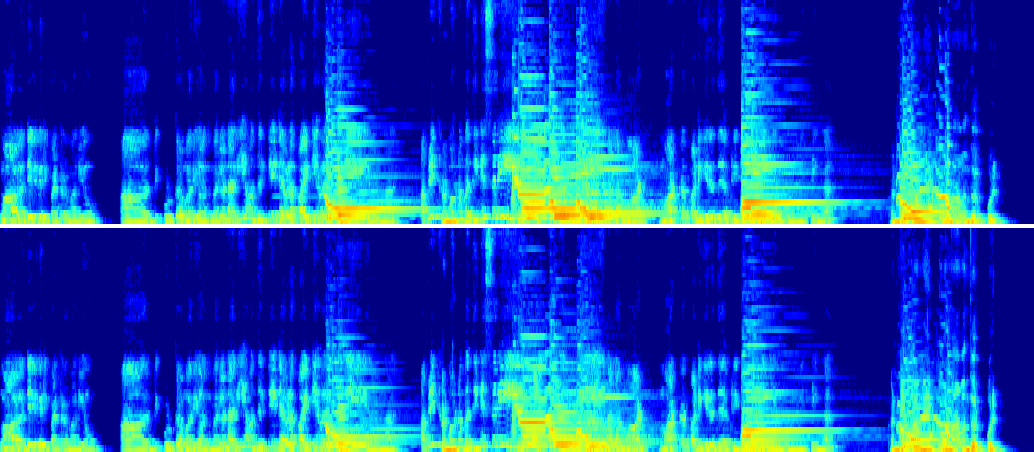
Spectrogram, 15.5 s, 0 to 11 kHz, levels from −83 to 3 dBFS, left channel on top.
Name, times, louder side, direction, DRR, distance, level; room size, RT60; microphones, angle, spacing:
voice 1, 0.0-1.4 1.8-5.9 6.3-12.5, equal, 5° left, 1.1 m, -33 dB
sound 1, 4.9-6.3 7.7-10.0 11.1-12.5 13.4-14.3, left 4 dB, 80° left, 0.5 m, -25 dB
voice 2, 6.6-7.0 13.4-14.9, right 3 dB, 75° right, 0.4 m, -28 dB
2.7 x 2.2 x 2.3 m
head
